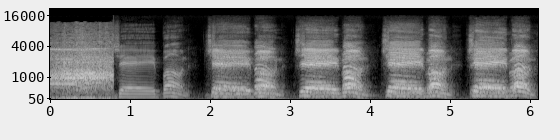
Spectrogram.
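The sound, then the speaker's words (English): A sound effect: a short burst of applause gives way to a loud crowd chant of "J-Bone", the two syllables shouted about five times in a steady, rhythmic cadence, with the second syllable dropping in pitch. “hit the applause sound effect followed by the J-Bone chant sound effect.”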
